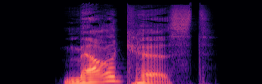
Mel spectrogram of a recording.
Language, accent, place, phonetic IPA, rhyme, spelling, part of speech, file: German, Germany, Berlin, [ˈmɛʁkəst], -ɛʁkəst, merkest, verb, De-merkest.ogg
- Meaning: second-person singular subjunctive I of merken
